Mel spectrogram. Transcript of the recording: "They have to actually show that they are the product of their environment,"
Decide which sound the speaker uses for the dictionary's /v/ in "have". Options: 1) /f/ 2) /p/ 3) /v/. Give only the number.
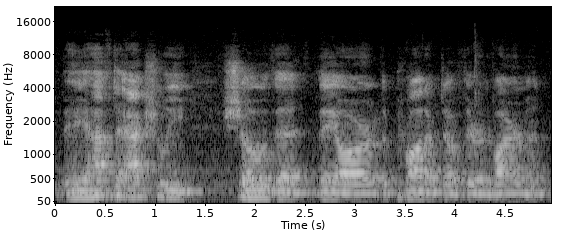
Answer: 1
